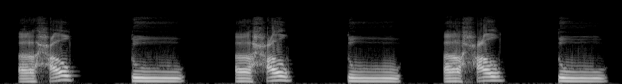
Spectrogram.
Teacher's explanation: Kemudian baru tebalkan ta, kemudian hanya kita abaikan sifat lantunan sahaja. Kemudian terus sebut huruf ta yang berbaris depan dengan memuncungkan bibir lah. Bila huruf yang berbaris depan ni kena muncung bibir.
